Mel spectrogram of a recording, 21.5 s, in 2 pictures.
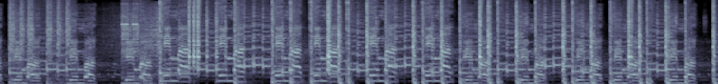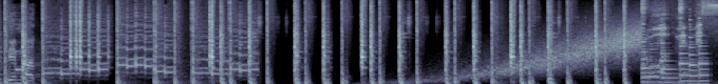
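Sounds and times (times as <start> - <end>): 
slowed funk music: 0.2 - 1.3, 1.9 - 15.4, 15.9 - 21.5.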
